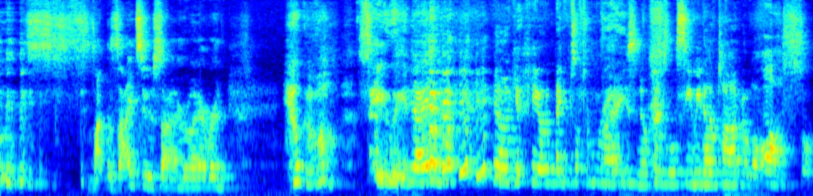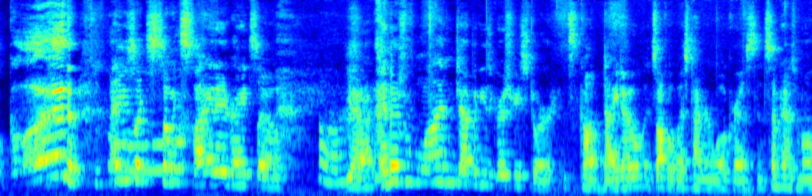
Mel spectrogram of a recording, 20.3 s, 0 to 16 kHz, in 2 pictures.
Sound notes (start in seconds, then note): 0.0 laughs; 6.2 laughs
